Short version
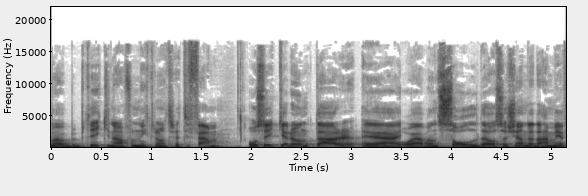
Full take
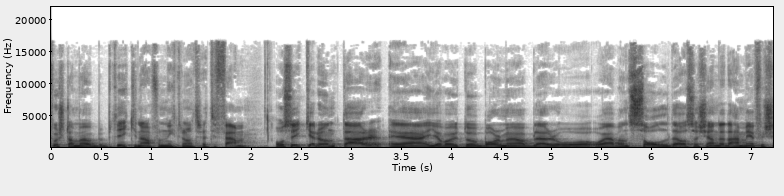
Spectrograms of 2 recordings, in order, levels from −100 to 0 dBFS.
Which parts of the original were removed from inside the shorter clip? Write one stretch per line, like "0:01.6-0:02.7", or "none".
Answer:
0:03.8-0:05.4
